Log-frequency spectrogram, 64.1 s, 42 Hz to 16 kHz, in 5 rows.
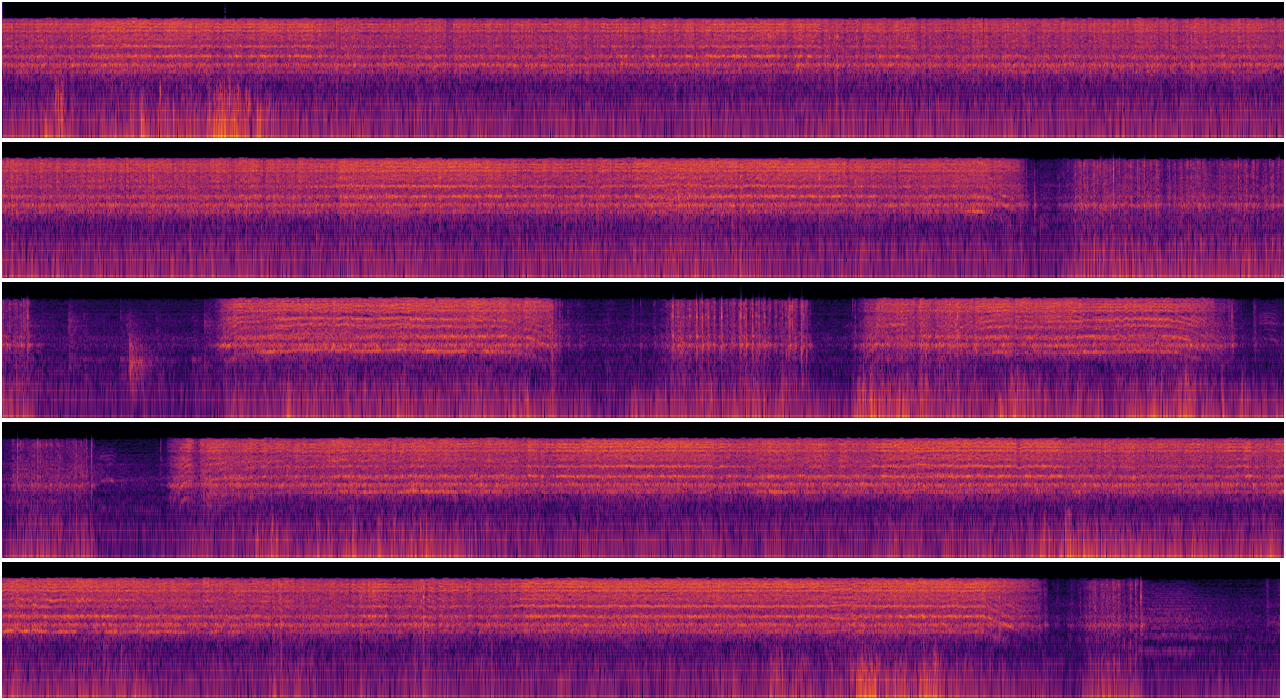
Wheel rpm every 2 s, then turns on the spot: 200, 200, 200, 200, 200, 200, 200, 200, 200, 200, 200, 100, 30, 20, 170, 110, 20, 140, 170, 30, 150, 200, 200, 200, 200, 200, 200, 200, 200, 200, 140, 10.
22-26 30-32 38-40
